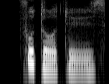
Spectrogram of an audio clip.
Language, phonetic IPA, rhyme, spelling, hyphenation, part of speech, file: Hungarian, [ˈfutoːtyːz], -yːz, futótűz, fu‧tó‧tűz, noun, Hu-futótűz.ogg
- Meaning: wildfire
